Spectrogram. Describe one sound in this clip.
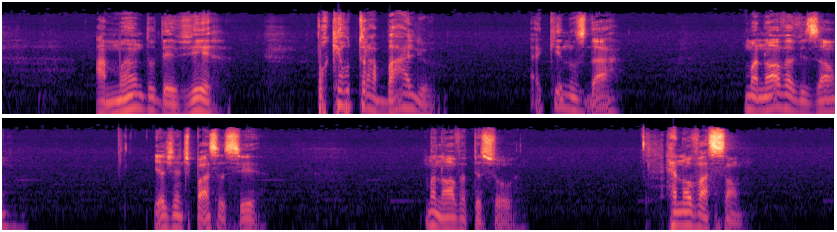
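A man speaks calmly into a microphone, in short phrases with pauses between them.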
